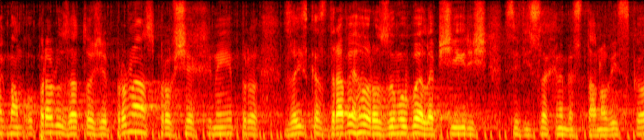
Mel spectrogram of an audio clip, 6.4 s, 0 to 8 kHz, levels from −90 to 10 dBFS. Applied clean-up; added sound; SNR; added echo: none; Drill; 14 dB; none.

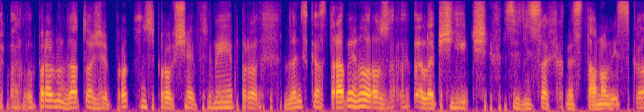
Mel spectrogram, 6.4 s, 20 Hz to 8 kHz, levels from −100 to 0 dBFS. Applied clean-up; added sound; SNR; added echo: neural diffusion model UNIVERSE++.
